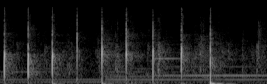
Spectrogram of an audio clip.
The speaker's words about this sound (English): Let's give a hand clap for those that have said that prayer.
